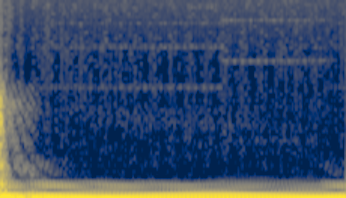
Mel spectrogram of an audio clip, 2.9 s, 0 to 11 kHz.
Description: BASS 7    -R.wav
